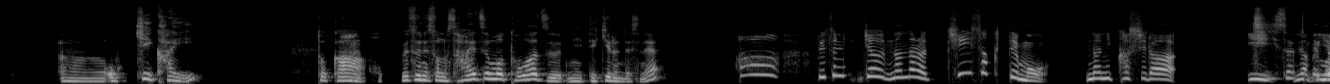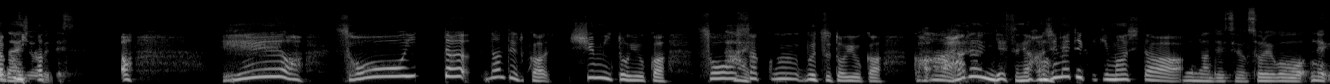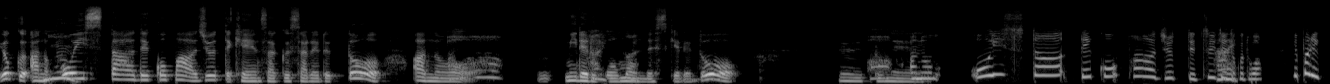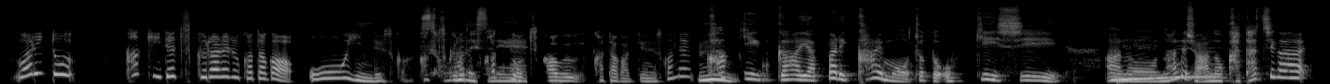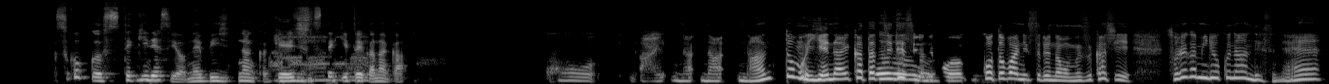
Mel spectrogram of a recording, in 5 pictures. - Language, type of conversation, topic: Japanese, podcast, あなたの一番好きな創作系の趣味は何ですか？
- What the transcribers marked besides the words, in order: surprised: "ええ！"; in French: "デコパージュ"; in French: "デコパージュ"; other noise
